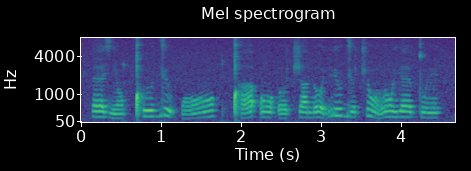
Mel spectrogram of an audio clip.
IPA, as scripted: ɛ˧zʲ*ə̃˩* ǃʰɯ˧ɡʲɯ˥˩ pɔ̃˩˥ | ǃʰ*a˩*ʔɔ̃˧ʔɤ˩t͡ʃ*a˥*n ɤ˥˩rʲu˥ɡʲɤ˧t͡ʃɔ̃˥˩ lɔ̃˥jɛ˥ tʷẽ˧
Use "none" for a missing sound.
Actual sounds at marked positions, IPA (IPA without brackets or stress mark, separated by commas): ɔ̃˩, a˩˥, a˧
